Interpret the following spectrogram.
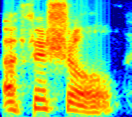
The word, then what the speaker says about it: official: on the second syllable so if something starts with an uh Amanda apartment uh official it has stress on the second syllable usually so you can't really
